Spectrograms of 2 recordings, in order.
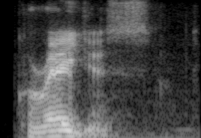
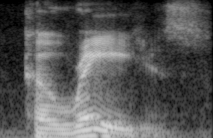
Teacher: And the stress syllable, it's in the second one. It's the second syllable.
